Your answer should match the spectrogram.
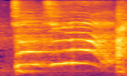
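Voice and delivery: loud, high mock yell; acted high-pitched shout; retold alarmed scolding. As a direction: yelp it at a reckless dog. Retold cry to her dog.

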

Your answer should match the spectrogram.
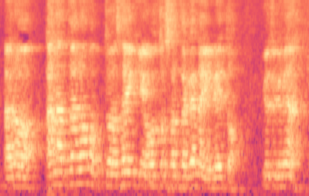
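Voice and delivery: usual speaking voice

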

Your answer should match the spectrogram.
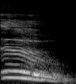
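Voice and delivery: "Ooh" as German ü, like a disgusted eww; yucky-face ü. Shown as a demonstration. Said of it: "a face when you find something yucky".

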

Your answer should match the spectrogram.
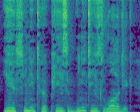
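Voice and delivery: a mocking put-on voice for a spineless appeaser; mocking a coward. Host mocking a rollover who preaches appeasement, in a put-on sneering voice. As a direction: sneer it like the pushover who wants to appease them. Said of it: "yellow-bellied piece of crap".

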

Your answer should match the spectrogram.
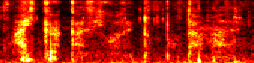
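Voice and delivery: hissed swearing under the breath; whispered curse. Real, not acted. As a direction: swear in a sharp whisper, frustrated.

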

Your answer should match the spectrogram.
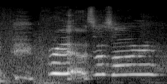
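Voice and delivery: very high, mock-tearful cry; hammed-up crying shout; wailing apology. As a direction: wail it as if heartbroken. Wailing apology to game creature.

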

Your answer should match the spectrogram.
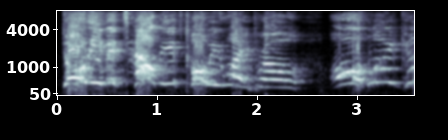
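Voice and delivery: very loud, high-pitched yell; outraged shout. Real, not acted. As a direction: scream it in real disbelief. Screaming at repeated bad pull.

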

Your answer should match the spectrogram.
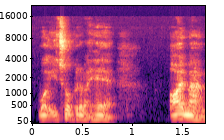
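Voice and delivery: normal talking voice

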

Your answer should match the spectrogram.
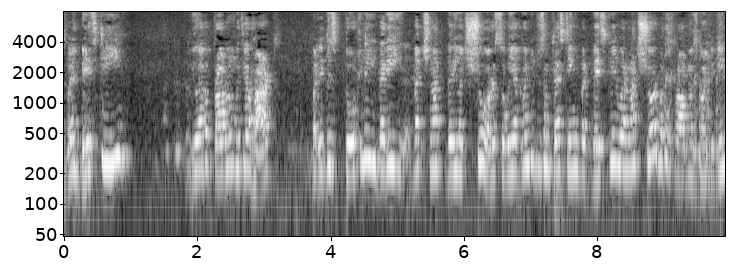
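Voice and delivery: put-on high Indian accent on "basically" and "totally"; doctor speaking with an Indian accent. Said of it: "and he says".

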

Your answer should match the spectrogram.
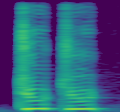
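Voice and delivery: very high, loud little doot doot; car horn imitation. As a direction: toot like drivers joining in. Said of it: "People behind are, like".

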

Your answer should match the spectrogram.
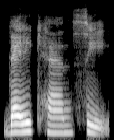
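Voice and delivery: "They can see" in three very slow beats; split into syllables. Shown as a demonstration. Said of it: "When we clap the syllables".

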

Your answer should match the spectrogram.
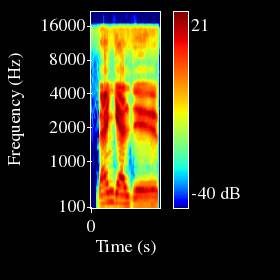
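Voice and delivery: usual speaking voice

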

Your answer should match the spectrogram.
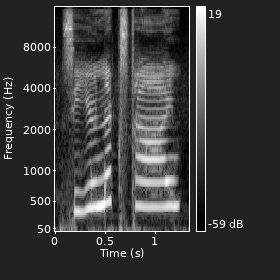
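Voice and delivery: slow, high farewell call. A narrator's reading. Pea shooters parting on their paths, calling out. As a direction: stretch it out and call it across. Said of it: "they called to each other".

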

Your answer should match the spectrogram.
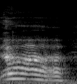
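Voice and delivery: high, loud startled gasp. Retold or imitated. Epony gasps in shock as the queen eats, loud and high. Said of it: "Epony is like".

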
